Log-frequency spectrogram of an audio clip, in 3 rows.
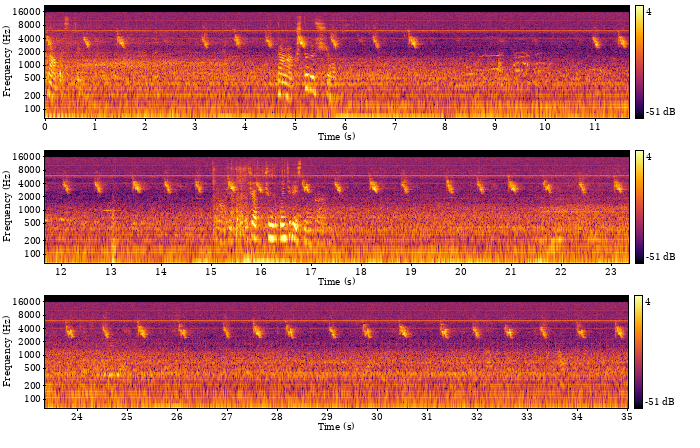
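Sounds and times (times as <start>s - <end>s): bird chirping: 0.0s - 1.8s, 3.1s - 7.6s, 10.9s - 19.1s, 19.7s - 26.3s, 26.9s - 35.0s
low background rumble: 0.0s - 35.0s.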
